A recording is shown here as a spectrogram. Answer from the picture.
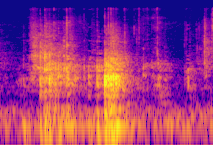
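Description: Pages of a hardcover picture book being handled and turned: two short rustles of paper, the second louder, about a second in.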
